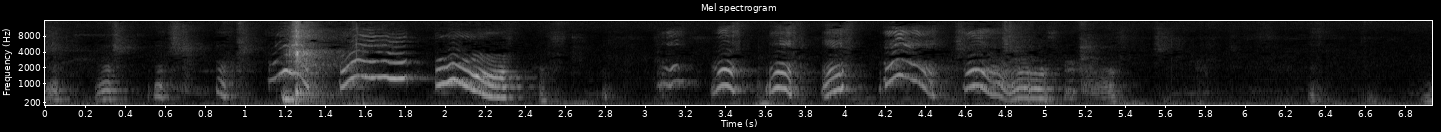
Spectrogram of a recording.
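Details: Crying Siberian Husky producing a rapid series of arching, bending whines and yelps, several per second, some swooping high then dropping, louder in the first half and trailing off into quieter whimpers.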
